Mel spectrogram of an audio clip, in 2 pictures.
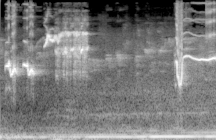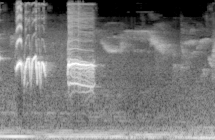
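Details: Caged Orange-headed thrush from northern Bali singing as a lure and master song: scattered whistles and squeaky, slurred notes, some dropping then rising, with a humming background.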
